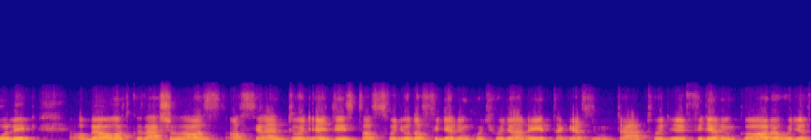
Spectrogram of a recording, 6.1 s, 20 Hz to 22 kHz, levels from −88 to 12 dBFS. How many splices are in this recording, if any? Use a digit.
0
